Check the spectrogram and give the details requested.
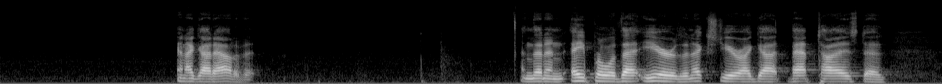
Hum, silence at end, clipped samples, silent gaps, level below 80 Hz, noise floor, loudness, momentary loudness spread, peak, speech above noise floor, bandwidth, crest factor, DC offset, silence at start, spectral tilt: none; 0.55 s; under 0.1%; none; -54 dBFS; -60 dBFS; -19 LUFS; 11 LU; -2 dBFS; 42 dB; 12.5 kHz; 20 dB; 0.8%; 1.75 s; -6.5 dB/octave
